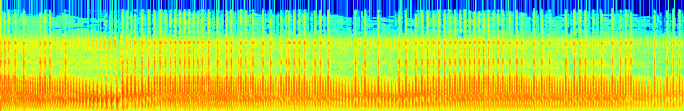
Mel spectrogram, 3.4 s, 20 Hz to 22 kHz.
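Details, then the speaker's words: ASP/Magnum/SC .21 model two-stroke glow engine being run in, needle nearly three and a half turns out, high buzzy note wavering and sagging, struggling to burn all the fuel; deliberately rich running. "listen to that engine struggle to burn all the fuel we're giving it the needle ended up way out nearly three-and-a-half turns"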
